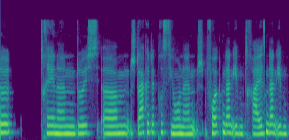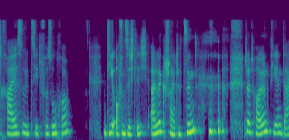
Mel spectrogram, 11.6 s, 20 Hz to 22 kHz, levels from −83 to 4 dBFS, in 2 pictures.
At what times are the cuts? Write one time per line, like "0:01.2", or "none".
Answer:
0:05.3
0:10.7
